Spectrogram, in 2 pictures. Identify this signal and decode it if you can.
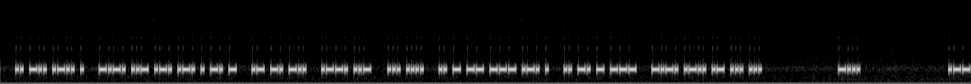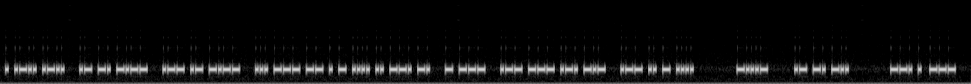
Morse code, heard as a keyed tone, about 53 wpm, 720 Hz, with radio noise. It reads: IDLE CURRENT AND PUSH IT MORE INTO CLASS B WELL ANY WAY SOMETHIGN TO WORK WITH <BT> AND GEO
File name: archived / CRSnet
